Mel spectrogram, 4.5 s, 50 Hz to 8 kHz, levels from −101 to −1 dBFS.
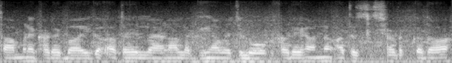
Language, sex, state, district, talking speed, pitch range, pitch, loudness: Punjabi, male, Punjab, Fazilka, 200 wpm, 110-115 Hz, 115 Hz, -14 LUFS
